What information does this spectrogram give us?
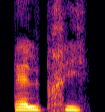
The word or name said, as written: elles prient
